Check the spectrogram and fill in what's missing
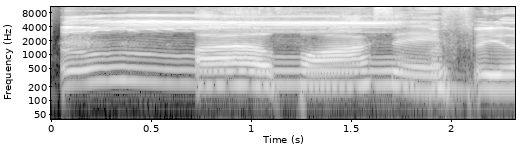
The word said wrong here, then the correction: Fauci: That's not how you say it. You are Italian. What are you doing? – Fossey. – I said Fossey. – It's Fauci.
